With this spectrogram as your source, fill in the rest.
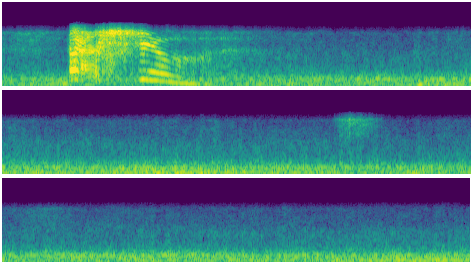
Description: This is a sneezing fit that I had and I thought that it didn't finish..enjoy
